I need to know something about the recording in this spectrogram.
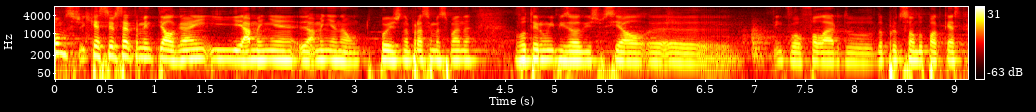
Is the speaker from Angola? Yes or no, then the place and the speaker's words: no; Aveiro, Portugal; Eu sou de Aveiro. Eu sou de Aveiro.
